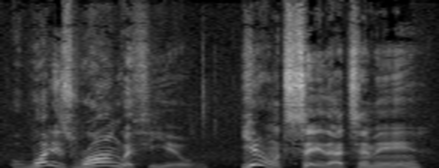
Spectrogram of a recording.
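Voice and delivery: high-pitched indignant protest; acted taken-aback scolding; offended. A narrator's reading. T D objects to being cursed.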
